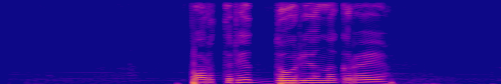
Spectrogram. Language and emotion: Russian, neutral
